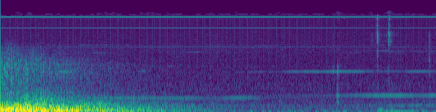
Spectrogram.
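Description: Sampled short string-ensemble cluster from Symphobia, pitched down two octaves: a low, dark, grainy texture that fades away over about a second and a half. Near silence follows, with a couple of faint clicks near the end.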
